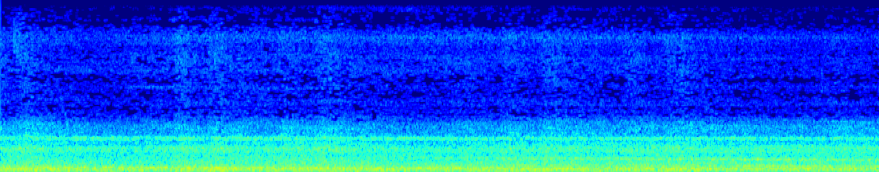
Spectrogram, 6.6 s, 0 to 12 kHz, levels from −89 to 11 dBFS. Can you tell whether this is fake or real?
real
